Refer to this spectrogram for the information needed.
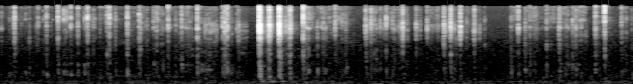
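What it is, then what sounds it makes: Plastic laptop keyboard being typed on. Long nails on a hand wearing a ring type and tap across the red-backlit keys of an open HP laptop's black plastic keyboard, then touch the plastic hinge area above it. Quiet, rapid, bright plastic clicks and taps patter throughout, with a louder cluster of sharp clacks in the middle, each dying away almost instantly.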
